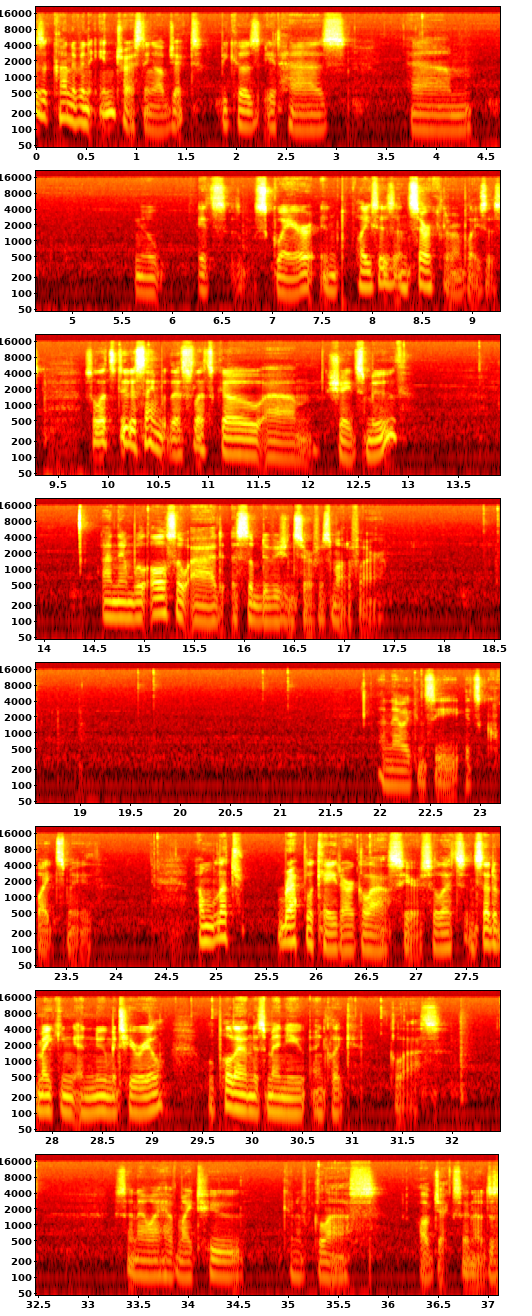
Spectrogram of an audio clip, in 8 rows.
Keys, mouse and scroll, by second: 0.2 scroll up 2, 3.1-10.2 middle drag, 10.2-13.7 drag, 13.7-18.4 middle drag, 18.4 click, 19.6-22.5 drag, 22.0-22.4 scroll down 2, 22.5-26.4 middle drag, 26.4 click, 29.4-32.5 drag, 32.5-33.2 middle drag, 33.7-37.1 middle drag.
